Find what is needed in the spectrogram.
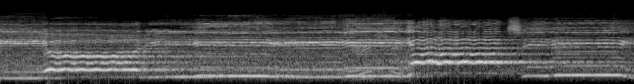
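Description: A woman singing solo over the stadium PA, a slow melody of long held notes, some with vibrato.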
